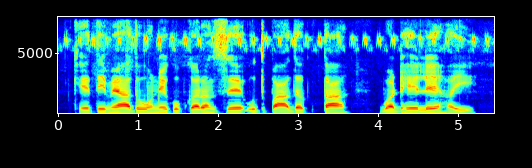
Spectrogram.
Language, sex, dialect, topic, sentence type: Magahi, male, Central/Standard, agriculture, statement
